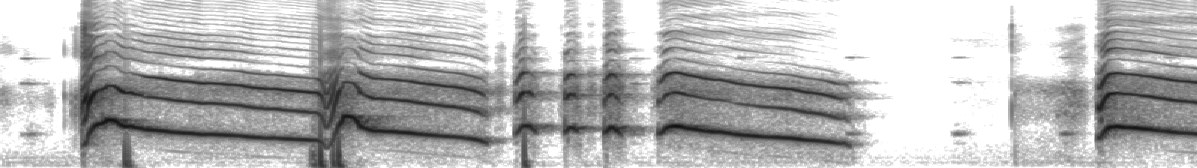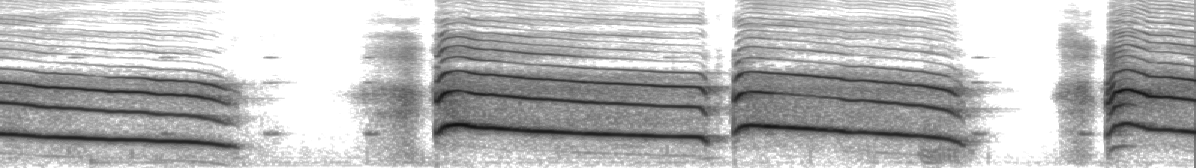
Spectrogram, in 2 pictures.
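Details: Ezra Charles III, a xolo Mexican dog, voicing a series of long, falling, wailing howls rich in harmonics, preceded by sharp clicks and a quick cluster of short yips, pausing between bouts inside a quiet room.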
